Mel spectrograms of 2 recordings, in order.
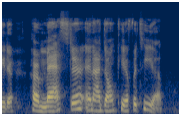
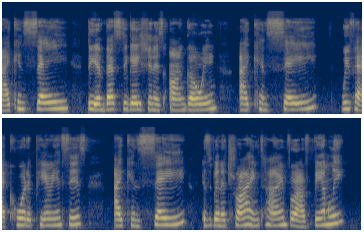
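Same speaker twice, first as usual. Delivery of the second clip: pitched-up, innocent-sounding voice; 5 semitones higher than usual. Retell Doctor Wendy answering a question about her husband's felony charges, imitating Doctor Wendy's innocent voice. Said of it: "Doctor Wendy had on her innocent voice".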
